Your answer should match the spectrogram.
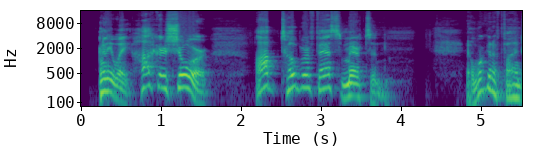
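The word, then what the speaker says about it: Märzen: and I'm going to pronounce this correctly now medson that's how you pronounce it believe it or not I didn't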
